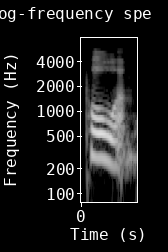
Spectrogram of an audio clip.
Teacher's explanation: The PO sounds like po, as in go, and is this stressed syllable. And EM sounds like So the right pronunciation is poem.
